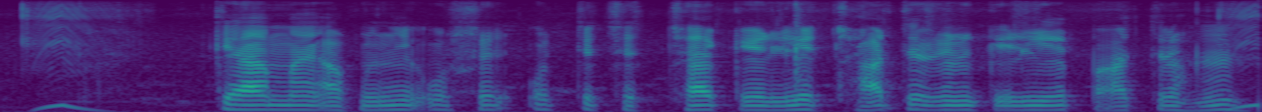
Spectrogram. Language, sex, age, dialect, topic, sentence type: Hindi, male, 31-35, Awadhi Bundeli, banking, statement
